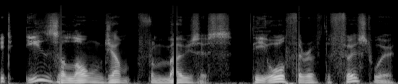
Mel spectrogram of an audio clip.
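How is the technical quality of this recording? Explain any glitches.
The speech is interrupted three times by abrupt dropouts, each a block of digital silence. At 0.6 s a 10 ms gap sounds like a sharp tick. From 1.73 to 1.77 s a 40 ms gap is heard as a short hole. From 2.97 to 2.99 s a 20 ms gap falls between the two. In each case a run of samples was replaced by zeros, so the waveform drops straight to silence and jumps back without any fade.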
